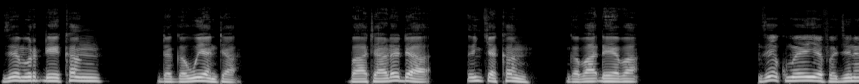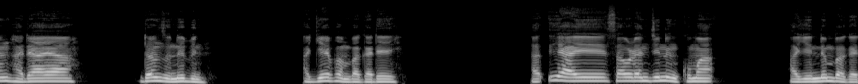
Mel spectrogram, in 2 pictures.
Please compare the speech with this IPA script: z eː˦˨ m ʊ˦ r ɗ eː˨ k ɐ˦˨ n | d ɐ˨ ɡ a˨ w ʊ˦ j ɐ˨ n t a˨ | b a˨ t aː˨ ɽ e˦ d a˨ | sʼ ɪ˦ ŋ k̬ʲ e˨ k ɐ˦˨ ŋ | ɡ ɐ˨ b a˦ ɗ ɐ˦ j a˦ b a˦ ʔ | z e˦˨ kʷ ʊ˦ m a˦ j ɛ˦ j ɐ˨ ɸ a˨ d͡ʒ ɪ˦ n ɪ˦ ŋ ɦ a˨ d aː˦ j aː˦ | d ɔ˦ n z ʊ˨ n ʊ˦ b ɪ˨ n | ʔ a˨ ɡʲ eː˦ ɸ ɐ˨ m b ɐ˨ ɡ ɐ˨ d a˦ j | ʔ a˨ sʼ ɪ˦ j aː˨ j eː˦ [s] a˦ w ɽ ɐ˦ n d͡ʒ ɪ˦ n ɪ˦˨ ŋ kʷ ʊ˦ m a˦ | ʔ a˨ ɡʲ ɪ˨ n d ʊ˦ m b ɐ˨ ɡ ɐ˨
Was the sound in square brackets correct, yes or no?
yes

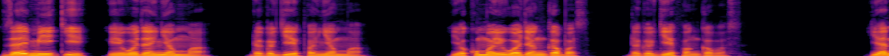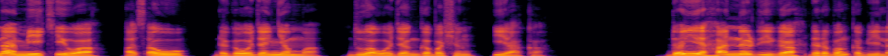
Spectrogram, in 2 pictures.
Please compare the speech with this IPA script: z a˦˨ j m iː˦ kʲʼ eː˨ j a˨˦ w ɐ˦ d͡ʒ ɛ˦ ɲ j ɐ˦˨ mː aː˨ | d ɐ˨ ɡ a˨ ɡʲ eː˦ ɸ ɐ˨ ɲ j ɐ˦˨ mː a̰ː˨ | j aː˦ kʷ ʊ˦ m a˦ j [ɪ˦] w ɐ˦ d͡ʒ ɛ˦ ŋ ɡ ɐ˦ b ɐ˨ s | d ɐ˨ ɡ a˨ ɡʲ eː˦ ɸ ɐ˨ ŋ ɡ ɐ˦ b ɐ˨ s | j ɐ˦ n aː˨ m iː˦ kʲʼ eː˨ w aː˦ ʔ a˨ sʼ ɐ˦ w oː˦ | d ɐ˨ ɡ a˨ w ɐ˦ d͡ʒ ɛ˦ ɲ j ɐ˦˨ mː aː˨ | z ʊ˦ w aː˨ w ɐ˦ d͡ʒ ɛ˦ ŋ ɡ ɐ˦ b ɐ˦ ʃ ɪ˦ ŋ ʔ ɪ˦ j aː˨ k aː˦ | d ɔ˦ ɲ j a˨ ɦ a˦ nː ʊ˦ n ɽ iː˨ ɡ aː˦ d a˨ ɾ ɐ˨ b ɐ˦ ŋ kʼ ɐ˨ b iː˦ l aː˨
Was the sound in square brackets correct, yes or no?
no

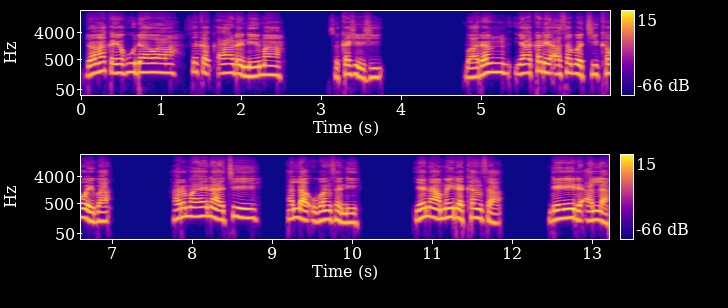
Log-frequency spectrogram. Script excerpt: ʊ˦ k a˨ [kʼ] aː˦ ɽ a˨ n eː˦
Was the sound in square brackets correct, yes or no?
yes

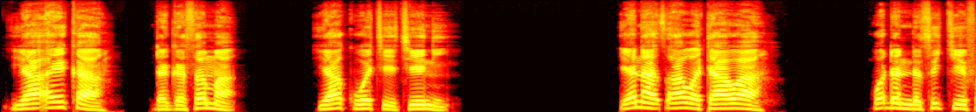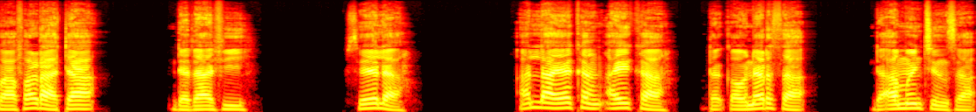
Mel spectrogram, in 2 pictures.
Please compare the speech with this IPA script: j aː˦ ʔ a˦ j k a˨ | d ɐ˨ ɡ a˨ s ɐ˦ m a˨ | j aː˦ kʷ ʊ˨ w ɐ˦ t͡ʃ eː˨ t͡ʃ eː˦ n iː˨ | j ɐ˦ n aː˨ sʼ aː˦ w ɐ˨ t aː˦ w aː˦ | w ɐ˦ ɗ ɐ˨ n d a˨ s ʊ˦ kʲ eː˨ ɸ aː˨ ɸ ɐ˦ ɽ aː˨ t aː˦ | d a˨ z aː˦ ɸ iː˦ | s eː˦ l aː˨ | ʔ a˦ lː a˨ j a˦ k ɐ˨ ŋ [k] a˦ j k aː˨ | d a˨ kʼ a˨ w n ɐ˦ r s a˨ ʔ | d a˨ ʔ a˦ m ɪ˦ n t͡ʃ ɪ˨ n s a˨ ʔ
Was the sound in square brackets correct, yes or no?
no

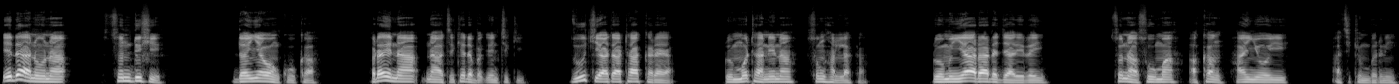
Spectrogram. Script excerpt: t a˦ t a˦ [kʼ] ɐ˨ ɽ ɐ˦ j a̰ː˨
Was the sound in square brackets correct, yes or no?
no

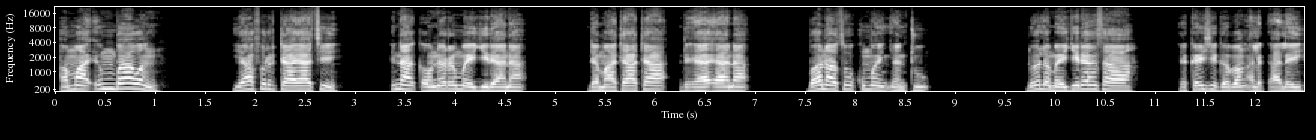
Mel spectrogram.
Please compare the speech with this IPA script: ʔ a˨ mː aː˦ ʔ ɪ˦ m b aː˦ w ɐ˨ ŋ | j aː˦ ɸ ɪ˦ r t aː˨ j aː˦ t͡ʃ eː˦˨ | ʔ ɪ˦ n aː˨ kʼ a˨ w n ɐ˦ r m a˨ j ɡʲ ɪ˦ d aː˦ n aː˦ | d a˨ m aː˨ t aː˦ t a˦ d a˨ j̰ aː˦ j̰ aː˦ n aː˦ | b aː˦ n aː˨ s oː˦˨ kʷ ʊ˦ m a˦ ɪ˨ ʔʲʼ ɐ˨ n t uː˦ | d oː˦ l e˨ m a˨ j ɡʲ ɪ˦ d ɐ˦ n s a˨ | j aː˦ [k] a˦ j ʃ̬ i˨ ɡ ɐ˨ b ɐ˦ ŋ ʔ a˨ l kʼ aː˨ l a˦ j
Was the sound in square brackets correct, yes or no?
yes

